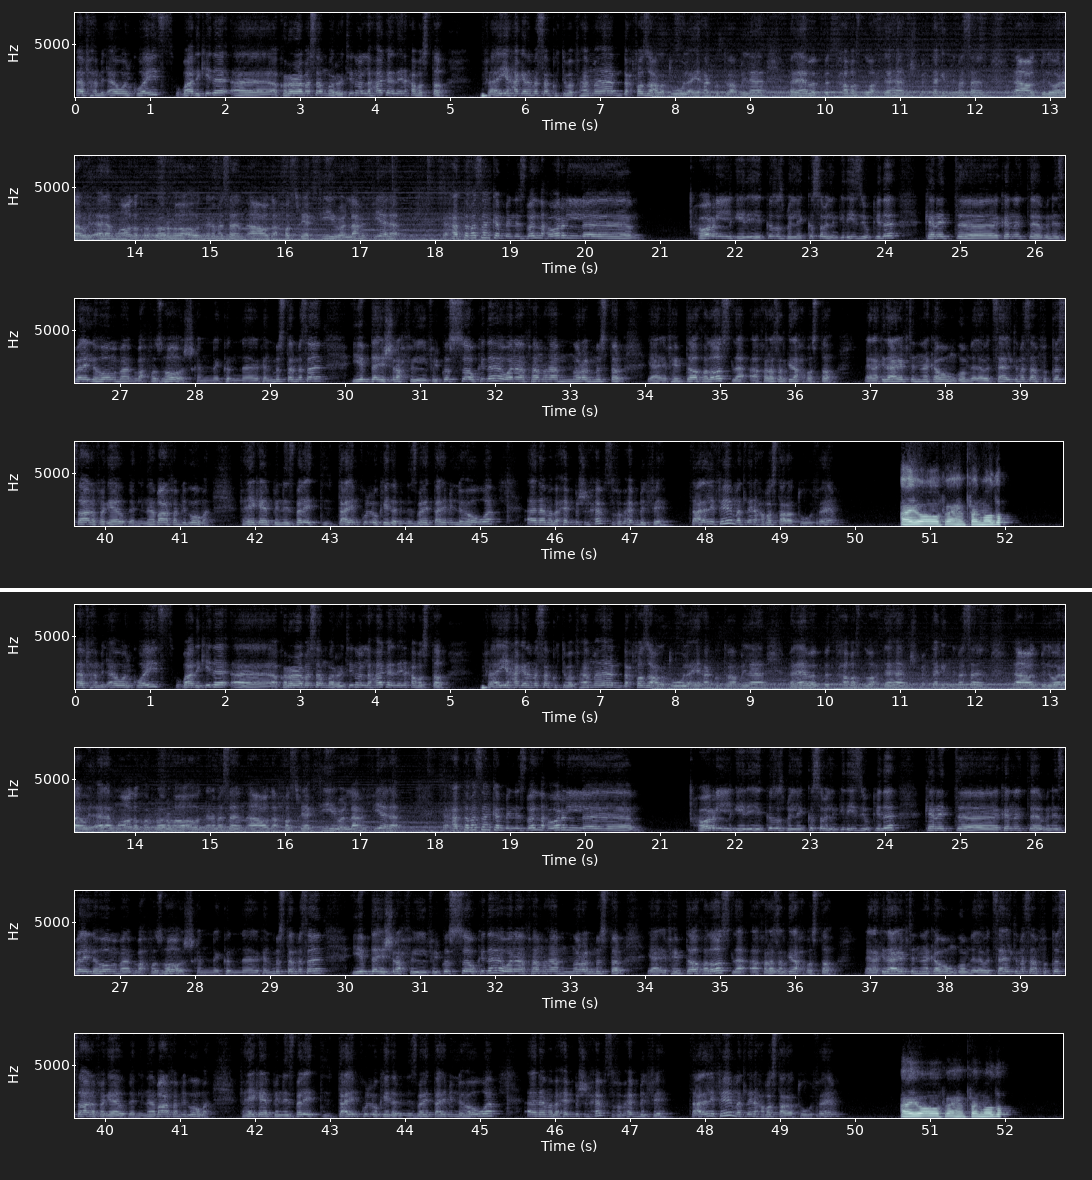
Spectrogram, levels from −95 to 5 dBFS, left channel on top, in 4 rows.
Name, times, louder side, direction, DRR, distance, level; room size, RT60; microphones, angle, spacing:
voice 1, 0.0-4.9 5.5-17.5 17.8-20.7 21.4-36.5 36.9-47.5 47.8-49.8, equal, ahead, 3.4 m, -40 dB
sound 1, 7.7-18.8, left 1 dB, 55° left, 2.6 m, -43 dB
voice 2, 50.6-51.9, left 2 dB, 75° left, 0.8 m, -17 dB
13.0 x 5.5 x 6.9 m
head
